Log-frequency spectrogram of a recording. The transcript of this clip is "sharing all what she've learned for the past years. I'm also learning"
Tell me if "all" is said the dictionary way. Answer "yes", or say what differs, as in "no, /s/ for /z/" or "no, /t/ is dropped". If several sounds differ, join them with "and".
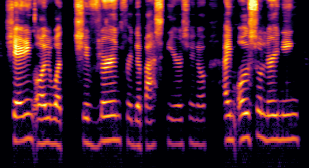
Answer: yes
